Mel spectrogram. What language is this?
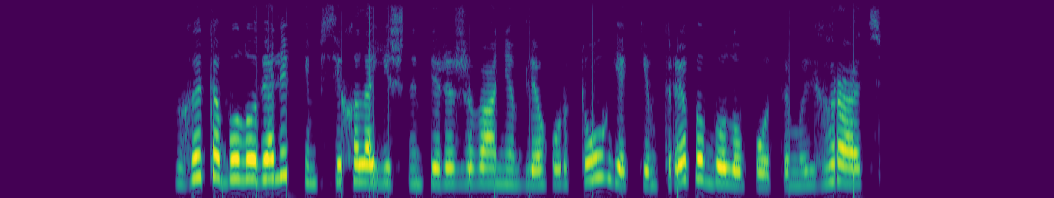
Belarusian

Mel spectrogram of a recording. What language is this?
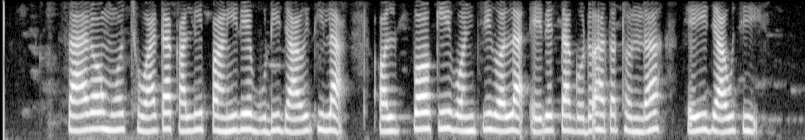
Odia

